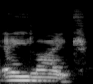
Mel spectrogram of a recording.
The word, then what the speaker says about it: alike: like away around agree those words all start with an a that sounds like they start with an uh a short u okay here we go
